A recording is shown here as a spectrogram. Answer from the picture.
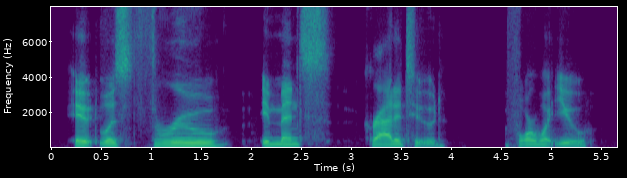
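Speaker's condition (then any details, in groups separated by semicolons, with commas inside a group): No condition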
